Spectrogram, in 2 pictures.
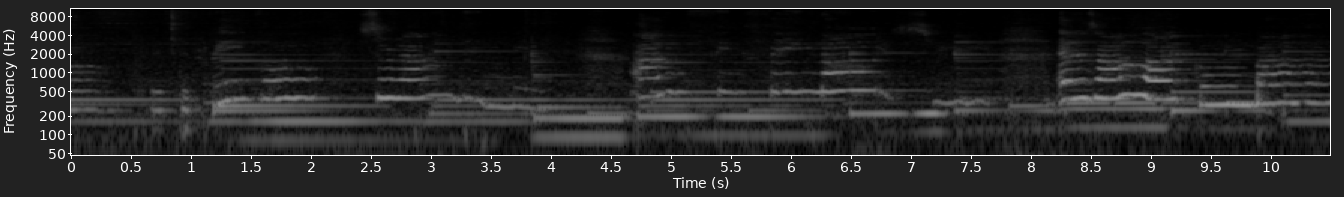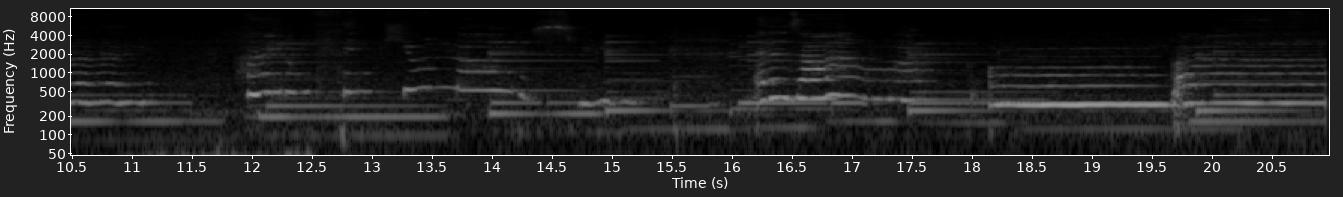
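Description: Live band playing a song: a woman singing over two clean electric guitars, with light drums and cymbals. Near the end a louder sung note is held over a sustained chord.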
